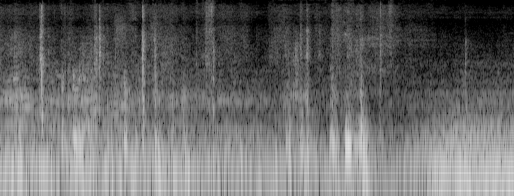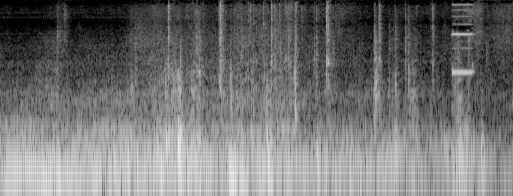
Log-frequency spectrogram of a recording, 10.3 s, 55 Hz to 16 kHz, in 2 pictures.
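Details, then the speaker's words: 2018 Suzuki Ignis with about 90,000 km going over a hump at about 30–35 km/h; dull irregular clunks from the front suspension near the shock absorber; worn lower control arm bushes. "ഈ രീതിയിലാണ് കേട്ടോ sound വരുന്നത്. ഏകദേശം ഒരു 30-35 kilometre സ്പീഡിൽ കയറി ഇറങ്ങുമ്പോഴാണ് ആ ഒരു സൗണ്ട് വരുന്നത്."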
